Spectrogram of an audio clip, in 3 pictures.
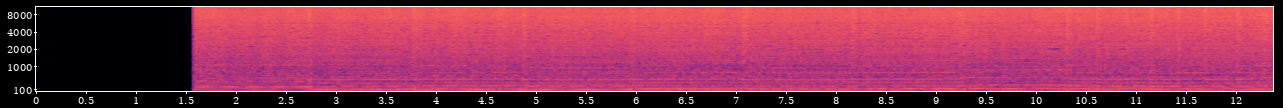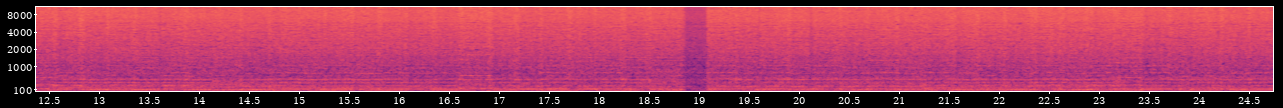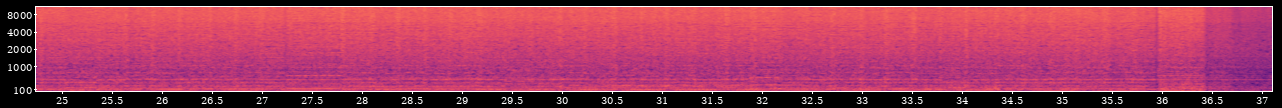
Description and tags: Epic Hook Synth
128 BPM EDM synth stuff
techno, house, dubstep, drop, bounce, 128-BPM, EDM, synth, trap, glitch-hop, trance, dub-step, electro, club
